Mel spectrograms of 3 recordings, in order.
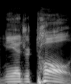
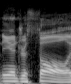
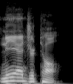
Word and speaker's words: Neanderthal: And that's the way it's pronounced, by the way. Neanderthal. It's not Neanderthal. And if you say it that way, you're fucking one of them. It's Neanderthal.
